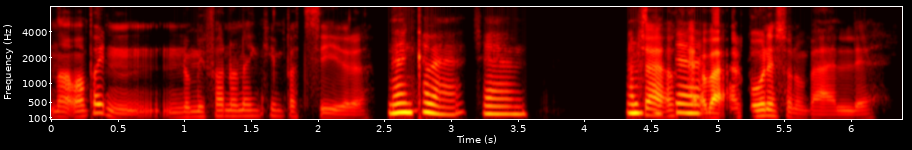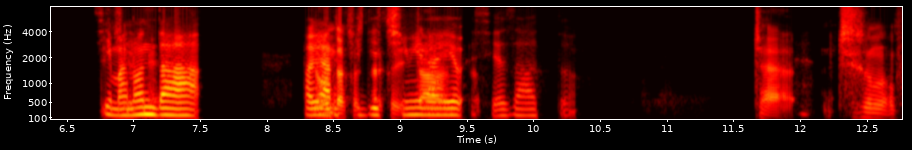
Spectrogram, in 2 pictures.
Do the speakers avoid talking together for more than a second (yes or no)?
no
